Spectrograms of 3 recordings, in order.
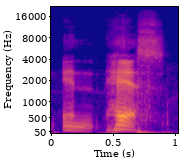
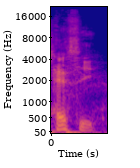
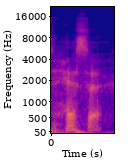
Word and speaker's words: Hesse: Shout out to all our folks in Hesse. I learned it's pronounced Hesse. Hesse. It's not pronounced Hesse. It's Hesse. Hesse.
